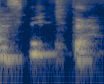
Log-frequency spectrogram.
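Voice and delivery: "Ansikte" said softly as a Swedish word; quiet demonstration of Swedish "Ansikte". Shown as a demonstration. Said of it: "It's hard, I know".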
